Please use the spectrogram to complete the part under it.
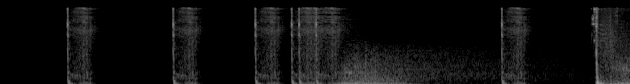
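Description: Menu clicks sound as selections are made.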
